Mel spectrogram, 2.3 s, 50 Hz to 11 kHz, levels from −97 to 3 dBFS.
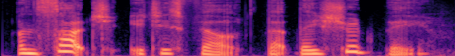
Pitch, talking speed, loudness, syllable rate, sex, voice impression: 235 Hz, 235 wpm, -20 LUFS, 4.9 syllables/s, female, very feminine, very adult-like, slightly middle-aged, very thin, slightly relaxed, slightly weak, slightly dark, very hard, very clear, very fluent, slightly raspy, slightly cute, intellectual, refreshing, very sincere, slightly calm, slightly friendly, slightly reassuring, very unique, slightly elegant, slightly wild, slightly sweet, slightly lively, very strict, slightly intense, very sharp, light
